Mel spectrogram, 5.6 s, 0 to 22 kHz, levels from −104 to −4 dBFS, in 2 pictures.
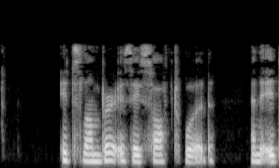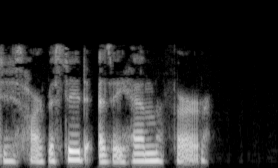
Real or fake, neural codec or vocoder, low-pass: real; none; 7.2 kHz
